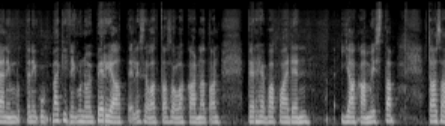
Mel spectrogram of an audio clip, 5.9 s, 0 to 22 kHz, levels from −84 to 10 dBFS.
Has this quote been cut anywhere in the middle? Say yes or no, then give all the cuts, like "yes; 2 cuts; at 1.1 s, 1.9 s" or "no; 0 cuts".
yes; 1 cut; at 0.9 s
